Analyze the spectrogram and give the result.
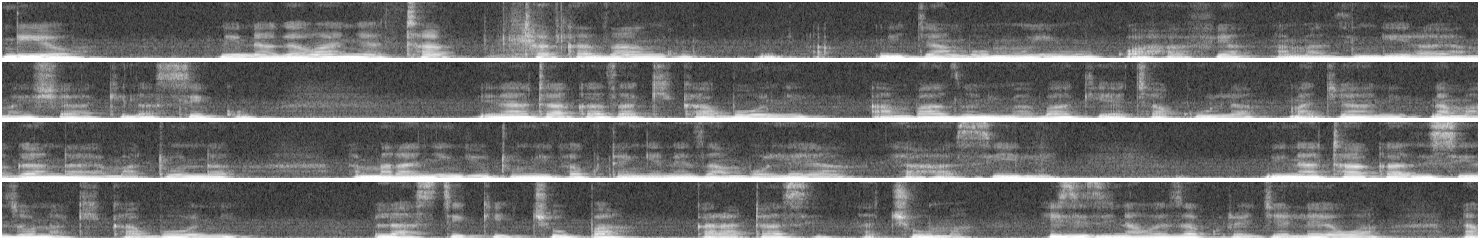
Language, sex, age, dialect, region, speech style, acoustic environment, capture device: Swahili, female, 18-24, Kenya - Nairobi Sheng-influenced, Kenya, focused, silence, desktop / Windows / Chrome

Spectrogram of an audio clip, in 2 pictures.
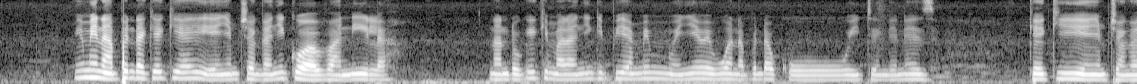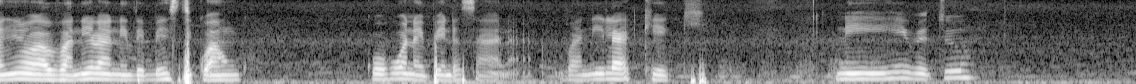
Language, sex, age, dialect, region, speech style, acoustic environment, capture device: Swahili, female, 25-34, Tanzania - Dar es Salaam, Tanzania, happy; relaxed, silence, mobile / macOS / Safari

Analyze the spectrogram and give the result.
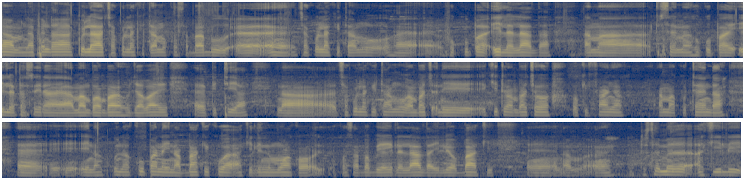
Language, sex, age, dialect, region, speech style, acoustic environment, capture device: Swahili, male, 25-34, Kenya - Nairobi Sheng-influenced, Kenya, relaxed, appliances, mobile / Linux / Chrome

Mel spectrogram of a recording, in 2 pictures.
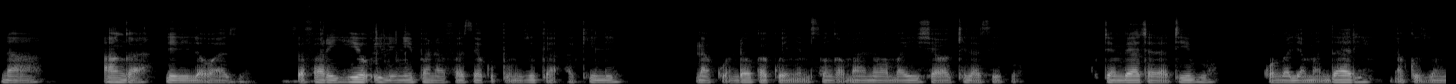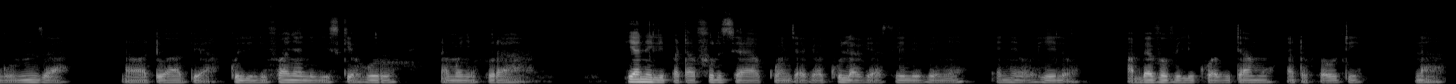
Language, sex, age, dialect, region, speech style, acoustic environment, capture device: Swahili, male, 18-24, Kenya - Nairobi Sheng-influenced, Kenya, focused, silence, mobile / Linux / Chrome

